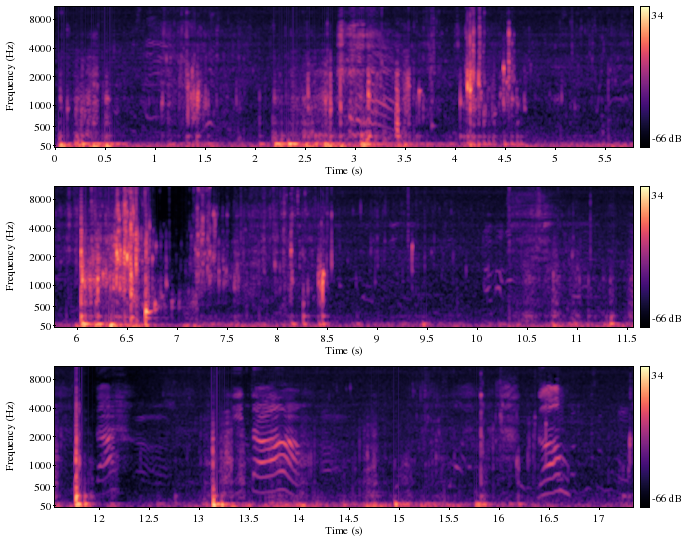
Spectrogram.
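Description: Pool water splashing and sloshing right at a camera held at the water's surface by a swimmer, over a low rumbling handling noise. The loudest splash comes about six seconds in.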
